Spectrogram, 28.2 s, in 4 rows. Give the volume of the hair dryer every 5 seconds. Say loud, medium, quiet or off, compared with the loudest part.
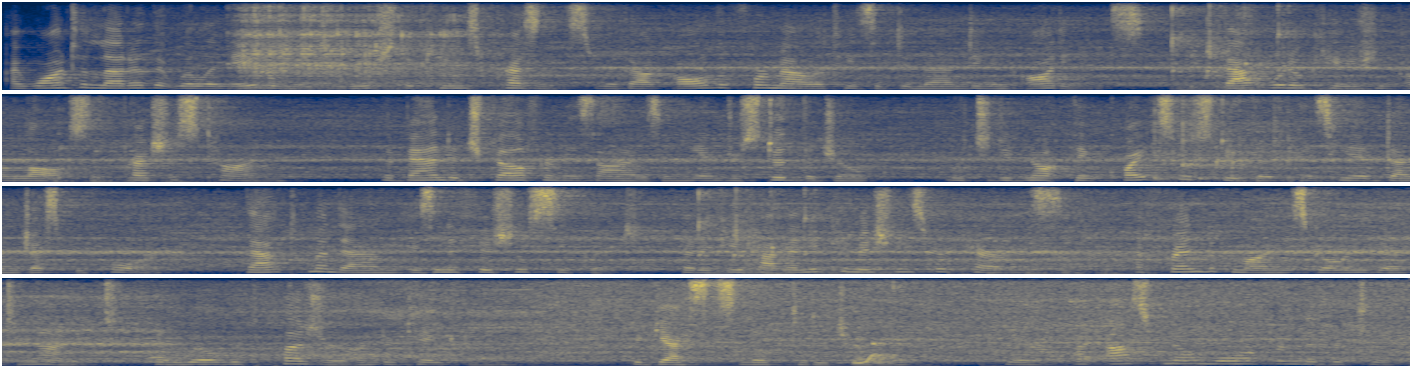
medium, medium, medium, loud, loud, loud.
